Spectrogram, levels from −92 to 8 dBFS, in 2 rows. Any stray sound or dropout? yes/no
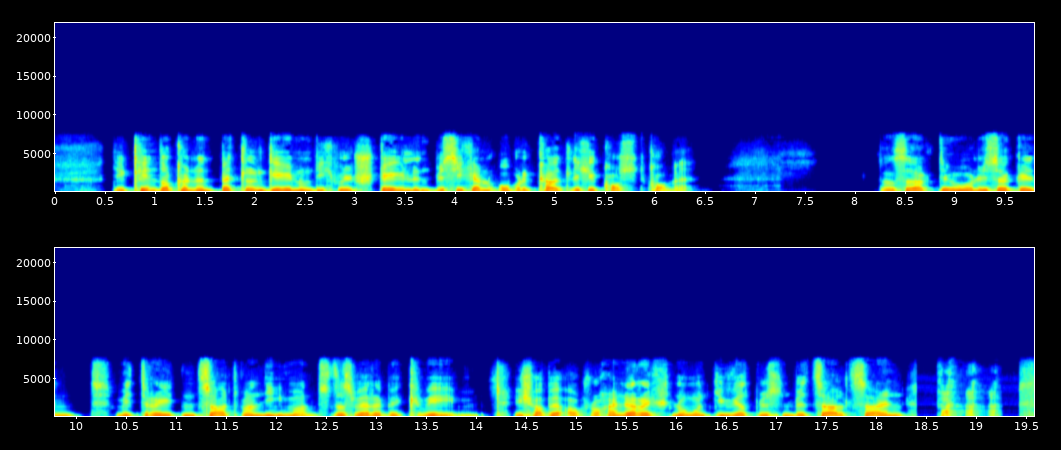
yes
